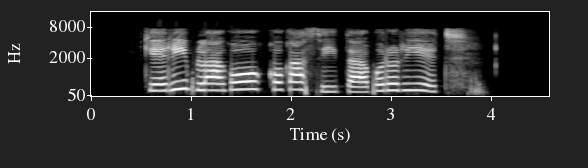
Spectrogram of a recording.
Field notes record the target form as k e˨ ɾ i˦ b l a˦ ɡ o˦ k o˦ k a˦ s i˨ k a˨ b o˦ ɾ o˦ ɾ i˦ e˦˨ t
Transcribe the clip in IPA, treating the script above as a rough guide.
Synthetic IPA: k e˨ ɾ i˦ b l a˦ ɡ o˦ k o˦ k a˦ s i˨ t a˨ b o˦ ɾ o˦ ɾ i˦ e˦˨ t

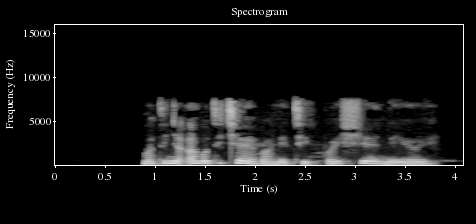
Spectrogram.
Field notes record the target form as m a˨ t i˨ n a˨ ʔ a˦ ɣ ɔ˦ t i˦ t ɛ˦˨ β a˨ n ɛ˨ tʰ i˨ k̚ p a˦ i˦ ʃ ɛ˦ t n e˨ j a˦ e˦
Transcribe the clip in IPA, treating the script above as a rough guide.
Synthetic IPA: m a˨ t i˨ ɲ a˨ ʔ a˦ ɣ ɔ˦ t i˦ t͡ʃ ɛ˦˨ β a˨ n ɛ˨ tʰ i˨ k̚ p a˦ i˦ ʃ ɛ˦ n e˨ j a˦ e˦

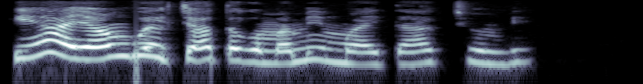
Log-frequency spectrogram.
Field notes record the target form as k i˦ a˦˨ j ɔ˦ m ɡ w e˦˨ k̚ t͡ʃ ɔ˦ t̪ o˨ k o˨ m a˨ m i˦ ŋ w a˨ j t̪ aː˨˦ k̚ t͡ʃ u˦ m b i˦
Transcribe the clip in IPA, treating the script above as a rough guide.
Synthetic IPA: k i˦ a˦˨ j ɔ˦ ŋ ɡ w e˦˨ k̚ t͡ʃ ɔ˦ t̪ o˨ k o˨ m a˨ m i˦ m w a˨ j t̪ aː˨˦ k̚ t͡ʃ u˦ m b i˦

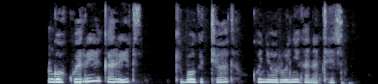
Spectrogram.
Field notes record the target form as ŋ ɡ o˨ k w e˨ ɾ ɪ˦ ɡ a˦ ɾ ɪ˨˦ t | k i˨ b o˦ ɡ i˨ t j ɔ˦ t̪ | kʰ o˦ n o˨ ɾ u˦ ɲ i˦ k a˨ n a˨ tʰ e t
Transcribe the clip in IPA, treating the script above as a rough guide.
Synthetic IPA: ŋ ɡ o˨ k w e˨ ɾ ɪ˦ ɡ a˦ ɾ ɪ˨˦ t | k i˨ b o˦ ɡ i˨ t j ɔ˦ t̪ | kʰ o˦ ɲ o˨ ɾ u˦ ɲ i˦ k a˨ n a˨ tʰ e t

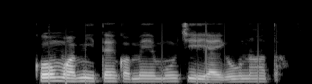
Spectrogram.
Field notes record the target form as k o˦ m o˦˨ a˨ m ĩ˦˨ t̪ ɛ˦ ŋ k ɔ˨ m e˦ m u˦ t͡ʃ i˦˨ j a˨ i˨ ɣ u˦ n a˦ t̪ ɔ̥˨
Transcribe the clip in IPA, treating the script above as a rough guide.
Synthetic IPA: k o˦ m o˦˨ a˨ m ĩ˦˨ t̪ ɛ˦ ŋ k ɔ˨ m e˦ m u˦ t͡ʃ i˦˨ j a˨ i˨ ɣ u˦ n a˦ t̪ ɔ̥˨

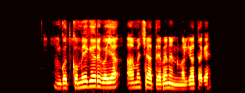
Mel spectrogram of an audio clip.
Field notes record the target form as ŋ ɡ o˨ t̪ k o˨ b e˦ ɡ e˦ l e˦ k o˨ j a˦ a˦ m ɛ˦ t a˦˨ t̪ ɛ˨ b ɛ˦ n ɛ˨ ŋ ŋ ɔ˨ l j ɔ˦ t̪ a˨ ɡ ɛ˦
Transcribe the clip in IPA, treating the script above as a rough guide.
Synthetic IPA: ŋ ɡ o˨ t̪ k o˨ m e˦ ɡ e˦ ɾ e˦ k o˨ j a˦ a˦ m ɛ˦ t͡ʃ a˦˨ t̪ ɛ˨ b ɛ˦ n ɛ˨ n ŋ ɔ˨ l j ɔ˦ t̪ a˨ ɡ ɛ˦

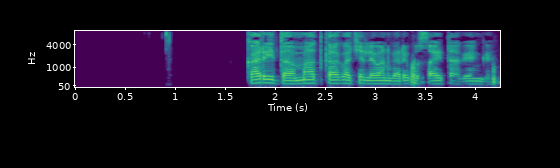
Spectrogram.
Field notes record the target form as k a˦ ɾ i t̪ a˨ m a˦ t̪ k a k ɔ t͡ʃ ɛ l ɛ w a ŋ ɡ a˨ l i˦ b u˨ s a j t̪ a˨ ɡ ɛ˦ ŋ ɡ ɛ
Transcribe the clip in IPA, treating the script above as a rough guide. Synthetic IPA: k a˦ ɾ i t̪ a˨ m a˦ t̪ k a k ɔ t͡ʃ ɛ l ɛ w a n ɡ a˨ ɾ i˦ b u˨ s a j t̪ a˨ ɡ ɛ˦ ŋ ɡ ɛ

